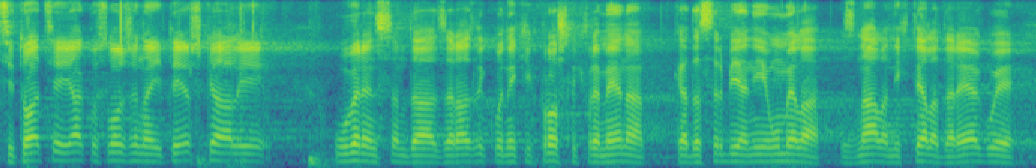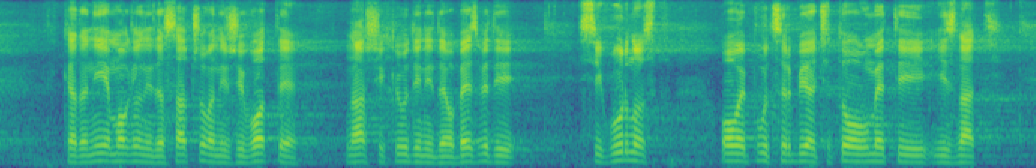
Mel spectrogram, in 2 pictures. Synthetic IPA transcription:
sit̪uaːt̪sijaje̞jaːko̞slˠo̞ʒenait̪e̞ːʃkaːli | uʋe̞ɾe̞nsamd̪azaɾaːzlikuod̪nekixpɾo̞ʃlixʋɾe̞me̞ːna | kad̪asr̩bijanije̞ume̞laznaːlˠanixt̪elad̪aɾeaɡuje̞ | kad̪anije̞mo̞ɡlanid̪asat͡ʂuʋaniʒiʋo̞t̪e̞ | naʃixʎuːd̪inid̪ao̞be̞zbe̞d̪i | siɡuːɾno̞st̪ | o̞ʋajpuːt̪sr̩bijat͡ɕe̞t̪o̞ːume̞t̪iːznat̪i̥

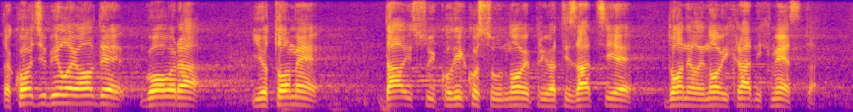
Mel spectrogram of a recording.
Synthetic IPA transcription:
t̪ako̞ːd͡ʑe̞biːlˠojeoːʋd̪e̞ɡo̞ʋo̞ɾa | io̞t̪o̞me̞ | d̪alisuiko̞liko̞suno̞ʋe̞pɾiʋat̪izaːt̪sije̞ | d̪o̞ne̞leno̞ʋixɾaːd̪nixmeːst̪a̰

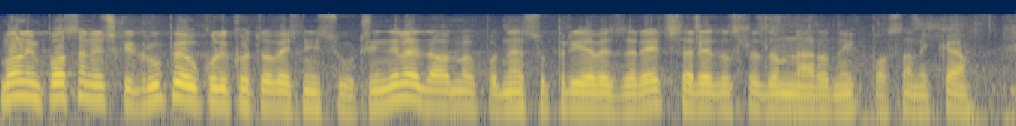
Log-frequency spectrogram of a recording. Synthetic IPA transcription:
mo̞limpo̞slˠanit͡ʃke̞ɡɾuːpe̞uko̞liko̞t̪o̞ːʋe̞t͡ɕniːsuːt͡ʃinile̞d̪ao̞d̪maxpo̞d̪ne̞supɾijaʋe̞zaɾe̞ːt͡ʃsaɾed̪osle̞d̪o̞mnaːɾo̞d̪nixpo̞slˠanika

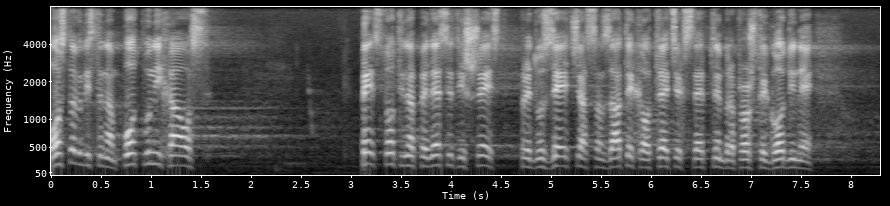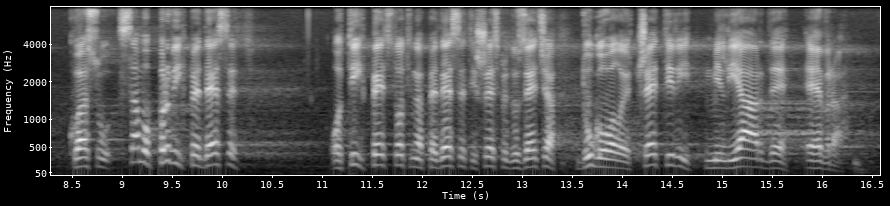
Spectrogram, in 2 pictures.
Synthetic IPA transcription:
o̞st̪aʋilist̪enampo̞t̪̚punixao̞s | pe̞ːt̪st̪o̞t̪inape̞d̪e̞se̞t̪iʃeːst̪pɾe̞d̪uzeːt͡ɕasamzat̪ekaot̪ɾet͡ɕe̞ɡsep̚t̪embɾapɾo̞ʃle̞ɡo̞d̪ine̞ | ko̞jasusamo̞pr̩ʋixpe̞d̪e̞se̞t̪ | o̞d̪̚t̪iːxpe̞ːt̪st̪o̞t̪inape̞d̪e̞se̞t̪iʃe̞ːst̪pɾe̞d̪uze̞ːt͡ɕad̪uɡo̞ʋaloje̞t͡ʂet̪iɾimiliaːɾd̪e̞e̞ʋɾa̰

